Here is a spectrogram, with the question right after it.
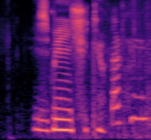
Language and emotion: Russian, neutral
